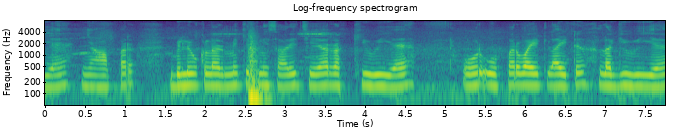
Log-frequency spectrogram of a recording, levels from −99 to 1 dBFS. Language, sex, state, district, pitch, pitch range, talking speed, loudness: Hindi, male, Uttar Pradesh, Shamli, 160 Hz, 155-165 Hz, 155 wpm, -18 LUFS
